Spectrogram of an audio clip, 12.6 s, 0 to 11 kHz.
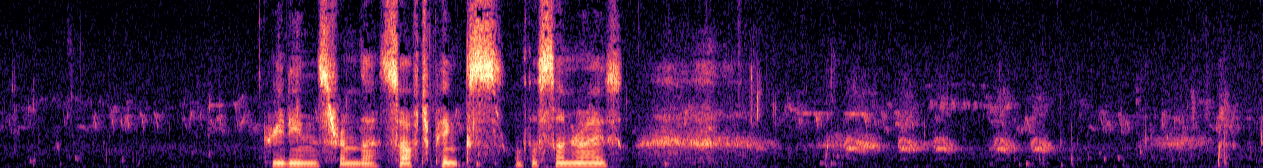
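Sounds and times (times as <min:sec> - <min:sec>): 
steady outdoor hiss: 0:00.0 - 0:11.8
speech: 0:02.7 - 0:06.3
birds cawing by the lake: 0:06.5 - 0:10.6.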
